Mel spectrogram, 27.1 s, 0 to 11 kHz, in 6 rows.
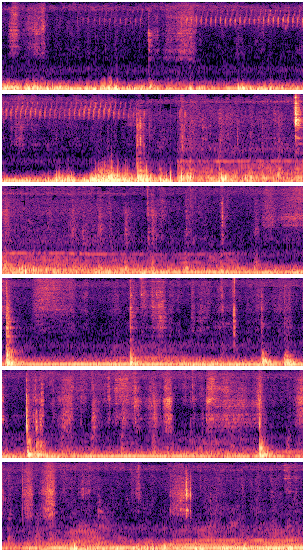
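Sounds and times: steady low hum: 0.0s - 27.0s
wooden knocks and clunks: 6.4s - 14.1s, 15.3s - 24.0s.

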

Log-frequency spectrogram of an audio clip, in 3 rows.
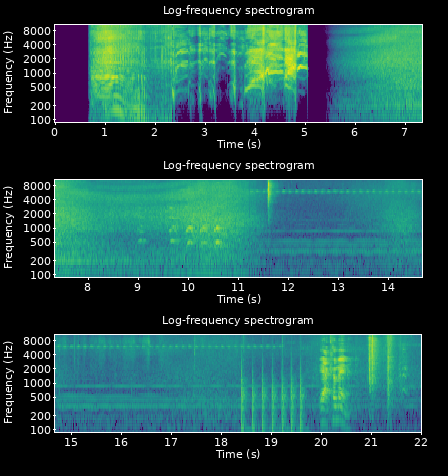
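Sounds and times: low steady hum: 11.3s - 22.0s.

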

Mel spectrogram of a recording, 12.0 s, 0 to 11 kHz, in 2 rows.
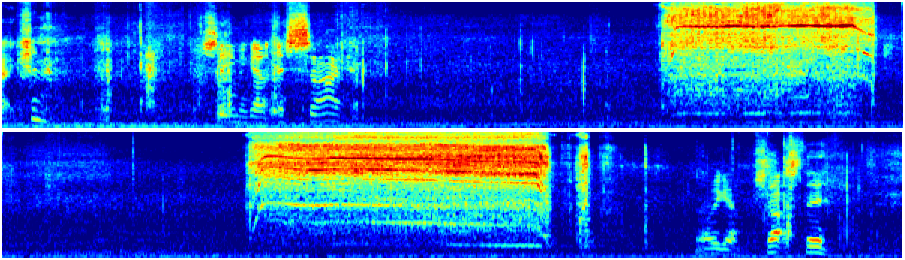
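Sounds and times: cordless drill driving screw: 4.4s - 5.9s, 7.6s - 10.0s.

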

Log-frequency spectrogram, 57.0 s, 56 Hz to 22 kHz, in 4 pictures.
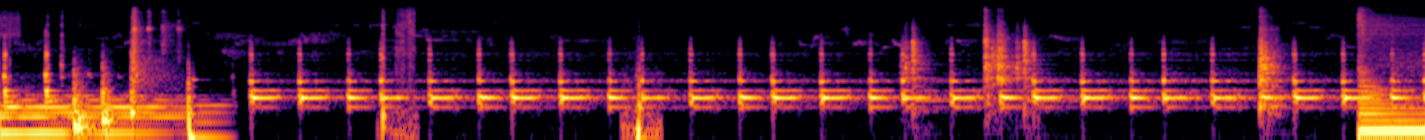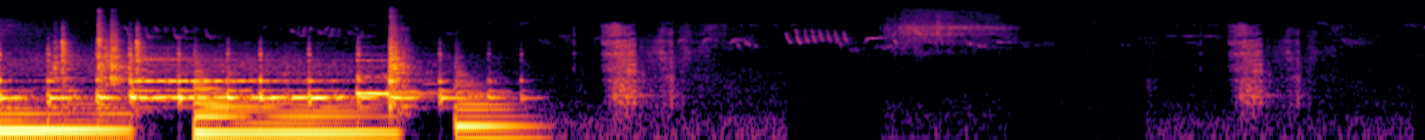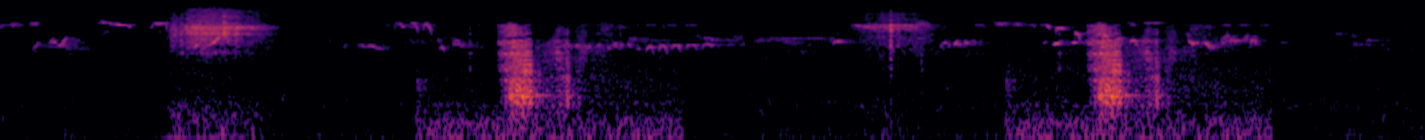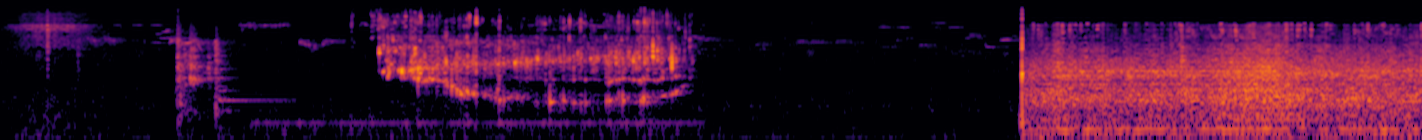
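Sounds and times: falling grains hissing: 23.1s - 24.4s, 30.2s - 31.3s, 42.8s - 43.8s, 46.4s - 49.7s
water pouring and splashing: 46.3s - 49.8s.

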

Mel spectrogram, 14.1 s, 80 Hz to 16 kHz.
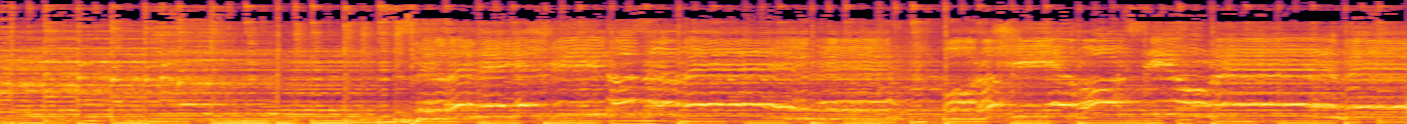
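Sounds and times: instrumental accompaniment with bass: 0.0s - 14.0s
women singing in harmony: 4.0s - 14.0s.

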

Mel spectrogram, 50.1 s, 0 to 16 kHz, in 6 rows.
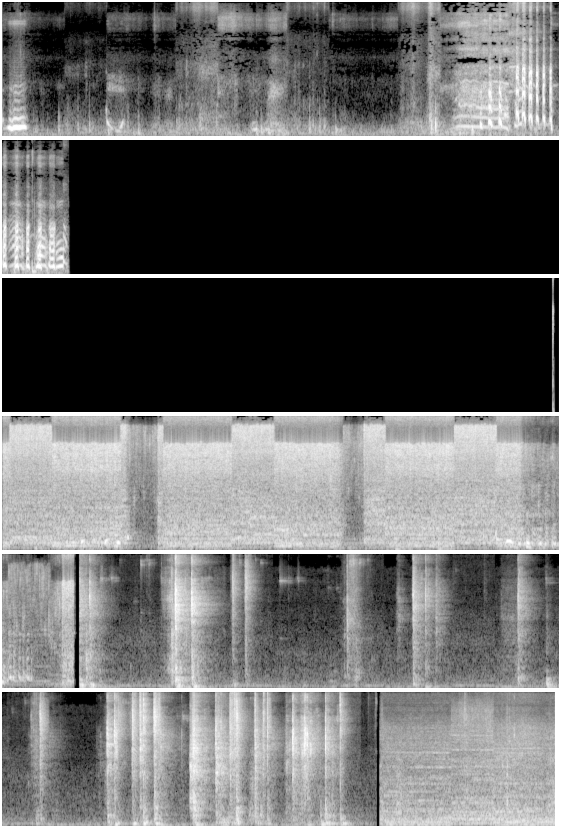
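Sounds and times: shower spray running: 25.1s - 34.6s.

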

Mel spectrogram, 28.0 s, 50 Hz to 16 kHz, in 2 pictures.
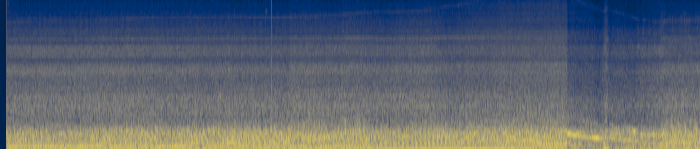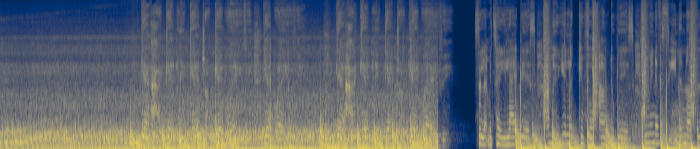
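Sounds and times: tractor diesel engine running: 0.1s - 22.8s, 24.3s - 28.0s.

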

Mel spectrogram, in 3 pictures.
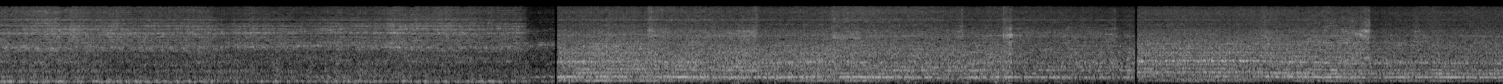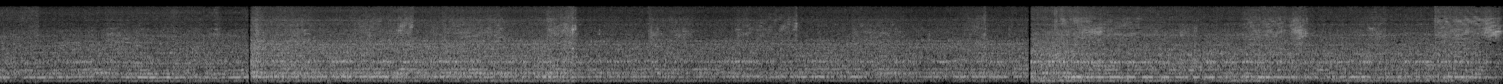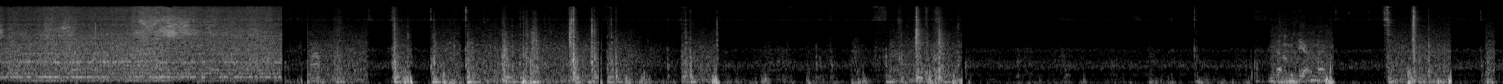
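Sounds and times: thickness planer running: 0.0s - 33.7s.

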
